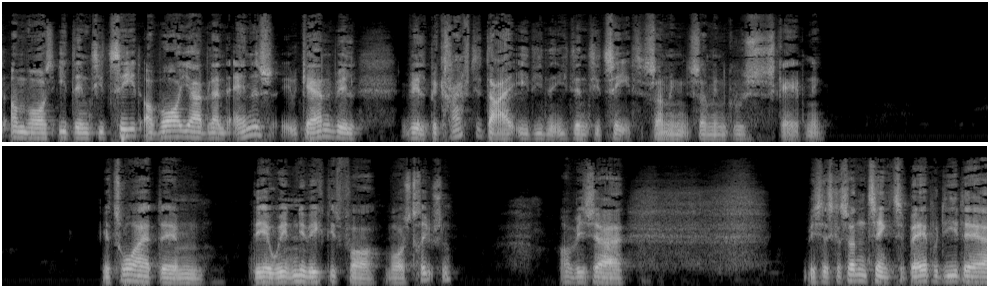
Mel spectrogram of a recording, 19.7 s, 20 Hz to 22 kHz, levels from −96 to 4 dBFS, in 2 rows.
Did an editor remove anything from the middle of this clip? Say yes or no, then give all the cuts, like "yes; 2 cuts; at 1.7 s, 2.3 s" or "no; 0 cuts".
no; 0 cuts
